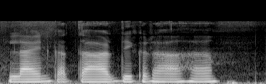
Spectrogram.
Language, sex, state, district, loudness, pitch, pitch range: Hindi, male, Bihar, Patna, -14 LUFS, 125 Hz, 120-130 Hz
